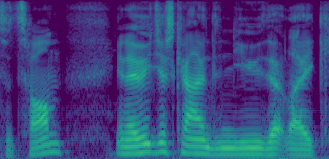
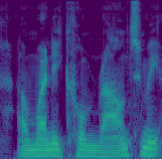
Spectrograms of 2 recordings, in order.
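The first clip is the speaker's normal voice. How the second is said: ordinary talk, nothing marked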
